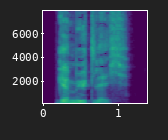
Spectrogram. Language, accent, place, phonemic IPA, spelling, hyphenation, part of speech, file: German, Germany, Berlin, /ɡəˈmyːtlɪç/, gemütlich, ge‧müt‧lich, adjective / adverb, De-gemütlich.ogg
- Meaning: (adjective) cosy, gemütlich; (adverb) unhurried, leisurely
